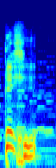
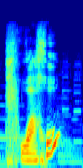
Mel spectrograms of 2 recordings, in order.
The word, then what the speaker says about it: poireau: Les dictionnaires considèrent « poro » comme un archaïsme. Mais vous avez toujours le choix entre « poireau », conforme au français de référence et donc légitime, et une prononciation conforme à son origine latine, ce qui est une forme de distinction aussi.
